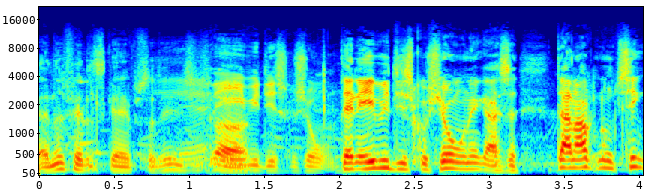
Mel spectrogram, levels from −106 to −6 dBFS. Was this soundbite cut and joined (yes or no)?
yes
